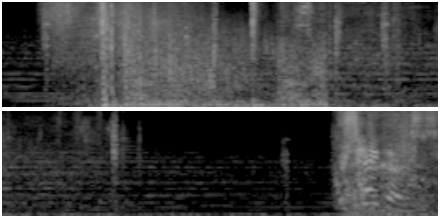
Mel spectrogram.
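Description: A Confringo blast spell cast in the Hogwarts Legacy video game, with a loud booming burst near the start, a rumbling tail, and a second explosive hit near the end, under game ambience.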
